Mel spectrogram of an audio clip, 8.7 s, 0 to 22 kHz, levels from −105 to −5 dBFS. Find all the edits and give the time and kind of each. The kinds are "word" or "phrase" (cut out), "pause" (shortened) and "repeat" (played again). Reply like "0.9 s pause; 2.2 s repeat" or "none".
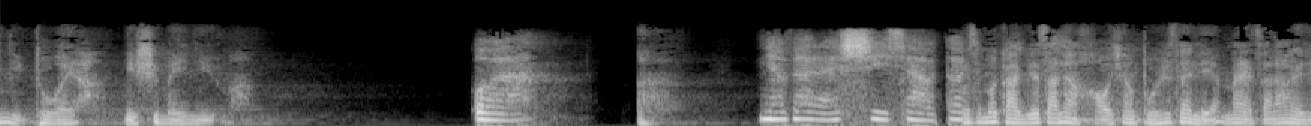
none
